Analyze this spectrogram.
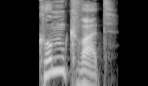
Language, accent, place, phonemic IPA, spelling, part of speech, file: German, Germany, Berlin, /ˈkʊmkvat/, Kumquat, noun, De-Kumquat.ogg
- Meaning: kumquat (small orange fruit)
